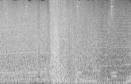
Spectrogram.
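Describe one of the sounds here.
A loud crash thuds as a vehicle hits something.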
